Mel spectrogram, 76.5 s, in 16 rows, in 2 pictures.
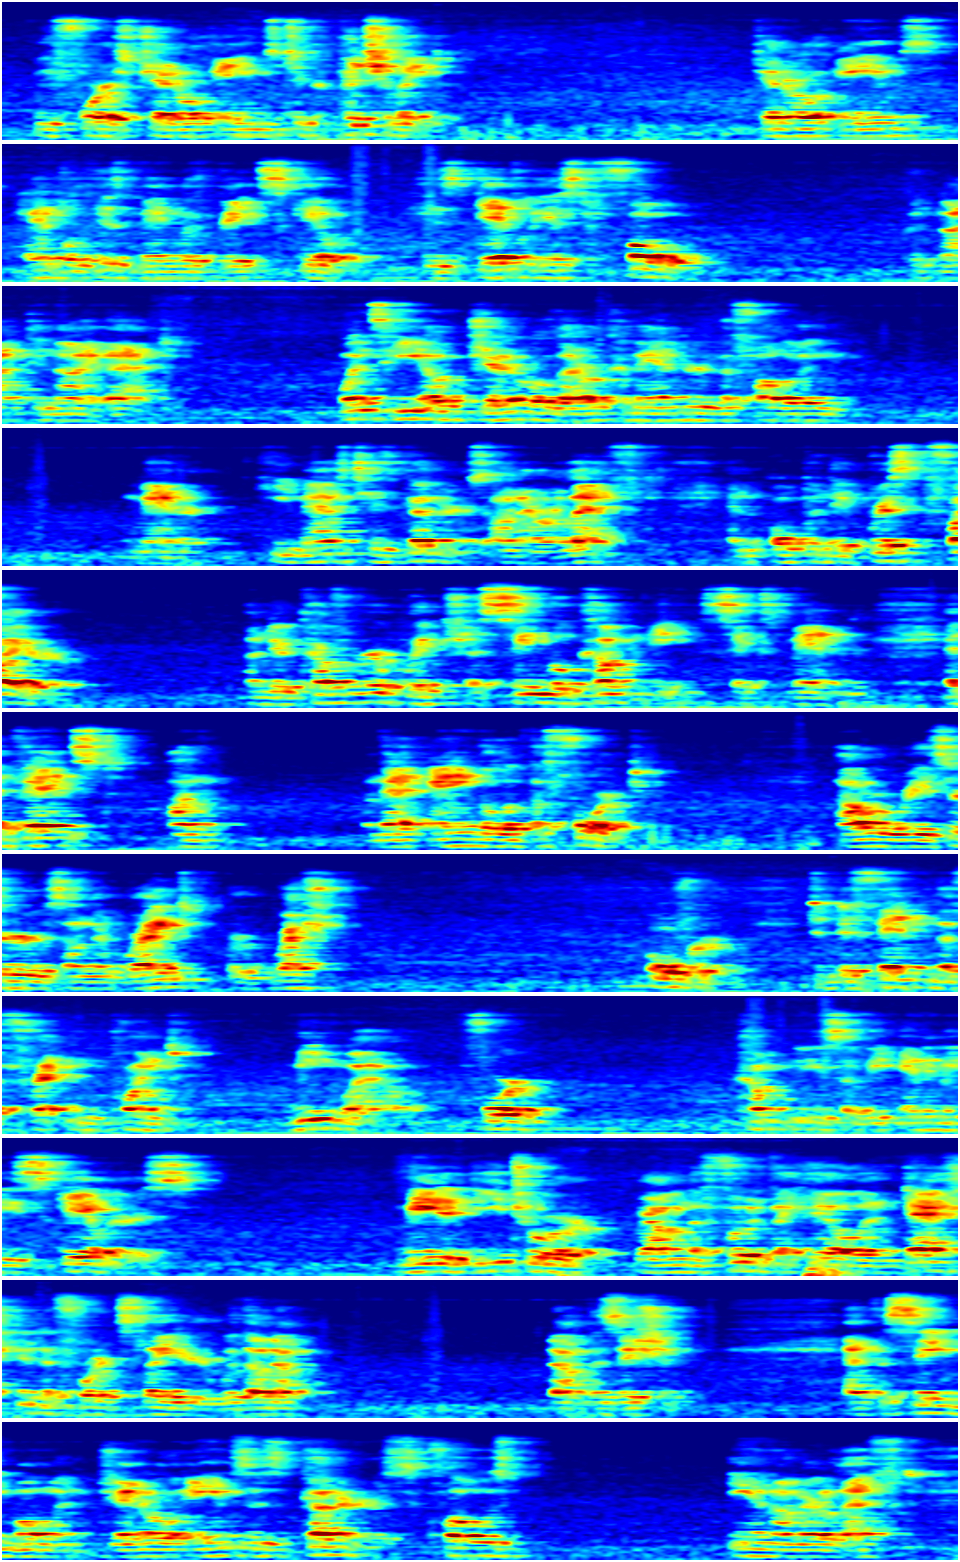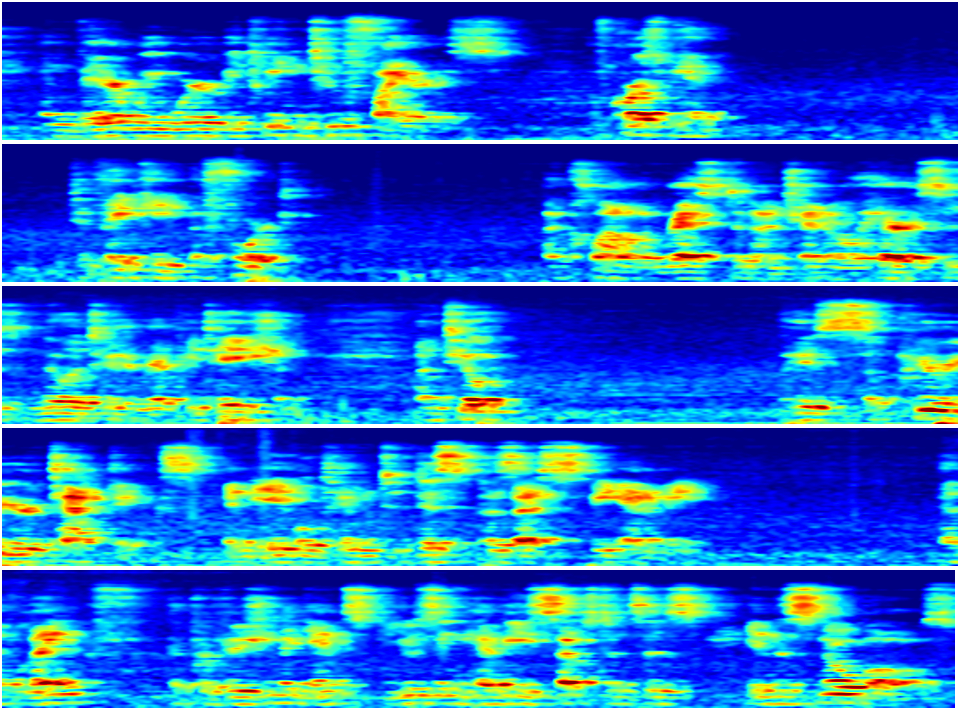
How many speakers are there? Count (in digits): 1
